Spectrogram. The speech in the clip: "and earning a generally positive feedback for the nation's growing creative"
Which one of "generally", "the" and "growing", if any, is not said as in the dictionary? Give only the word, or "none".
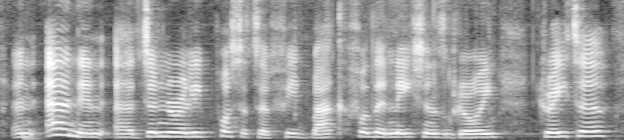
none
